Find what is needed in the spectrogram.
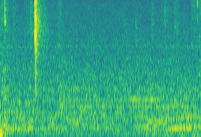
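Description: Near silence: faint room tone, with one small click about a third of a second in.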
